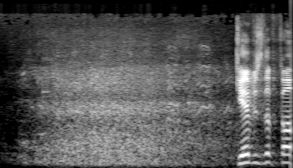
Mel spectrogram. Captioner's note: audience laughs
